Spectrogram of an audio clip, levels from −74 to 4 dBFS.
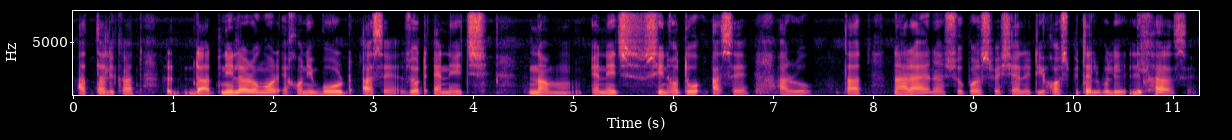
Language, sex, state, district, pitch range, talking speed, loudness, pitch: Assamese, male, Assam, Kamrup Metropolitan, 105-120 Hz, 110 wpm, -19 LUFS, 110 Hz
